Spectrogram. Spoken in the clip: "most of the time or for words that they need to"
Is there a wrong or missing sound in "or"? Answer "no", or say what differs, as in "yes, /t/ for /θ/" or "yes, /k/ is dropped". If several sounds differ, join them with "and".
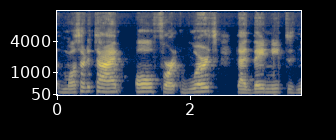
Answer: yes, /l/ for /ɹ/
